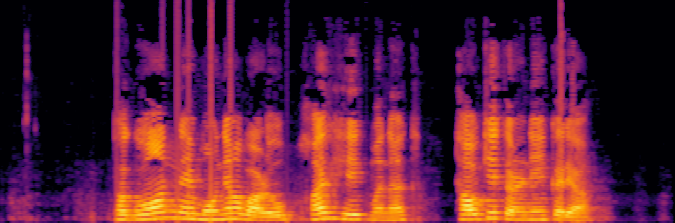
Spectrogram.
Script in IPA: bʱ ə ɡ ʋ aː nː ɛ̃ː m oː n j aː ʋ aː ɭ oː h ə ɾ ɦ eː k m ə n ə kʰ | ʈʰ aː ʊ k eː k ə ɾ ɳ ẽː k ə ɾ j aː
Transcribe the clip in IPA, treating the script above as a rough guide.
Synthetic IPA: bʱ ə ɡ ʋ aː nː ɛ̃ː m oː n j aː ʋ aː ɭ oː h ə ɾ ɦ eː k m ə n ə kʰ | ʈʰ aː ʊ k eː k ə ɾ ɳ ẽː k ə ɾ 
